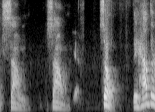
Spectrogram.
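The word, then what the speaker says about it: Samhain: to eat yeah it doesn't look anything like the way it's spelled right but it's like really it's it's the the way that they say it's pronounced like saui sour yeah so they have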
